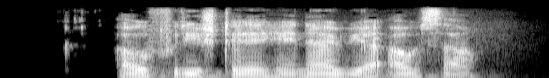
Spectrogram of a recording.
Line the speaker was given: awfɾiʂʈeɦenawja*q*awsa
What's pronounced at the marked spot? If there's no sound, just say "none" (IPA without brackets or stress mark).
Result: ʔ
